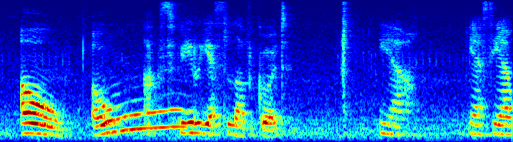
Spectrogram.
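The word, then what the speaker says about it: Xenophilius: Yes, How do you even pronounce his name? Oh. Oxphelius Lovegood.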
